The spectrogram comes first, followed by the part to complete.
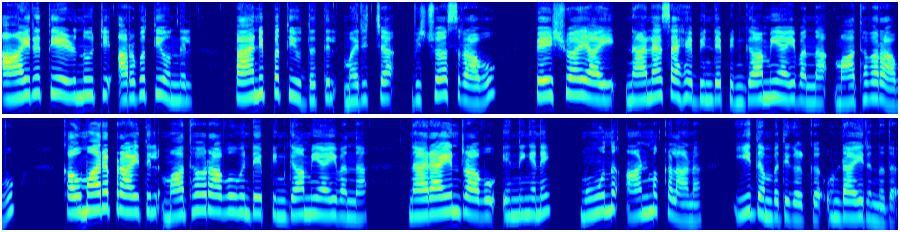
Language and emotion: Malayalam, neutral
